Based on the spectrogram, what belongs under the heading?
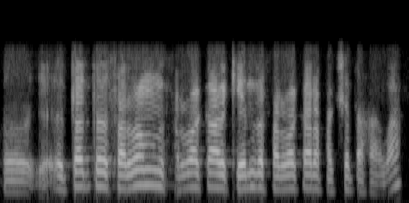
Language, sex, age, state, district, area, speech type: Sanskrit, male, 45-60, Telangana, Karimnagar, urban, conversation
